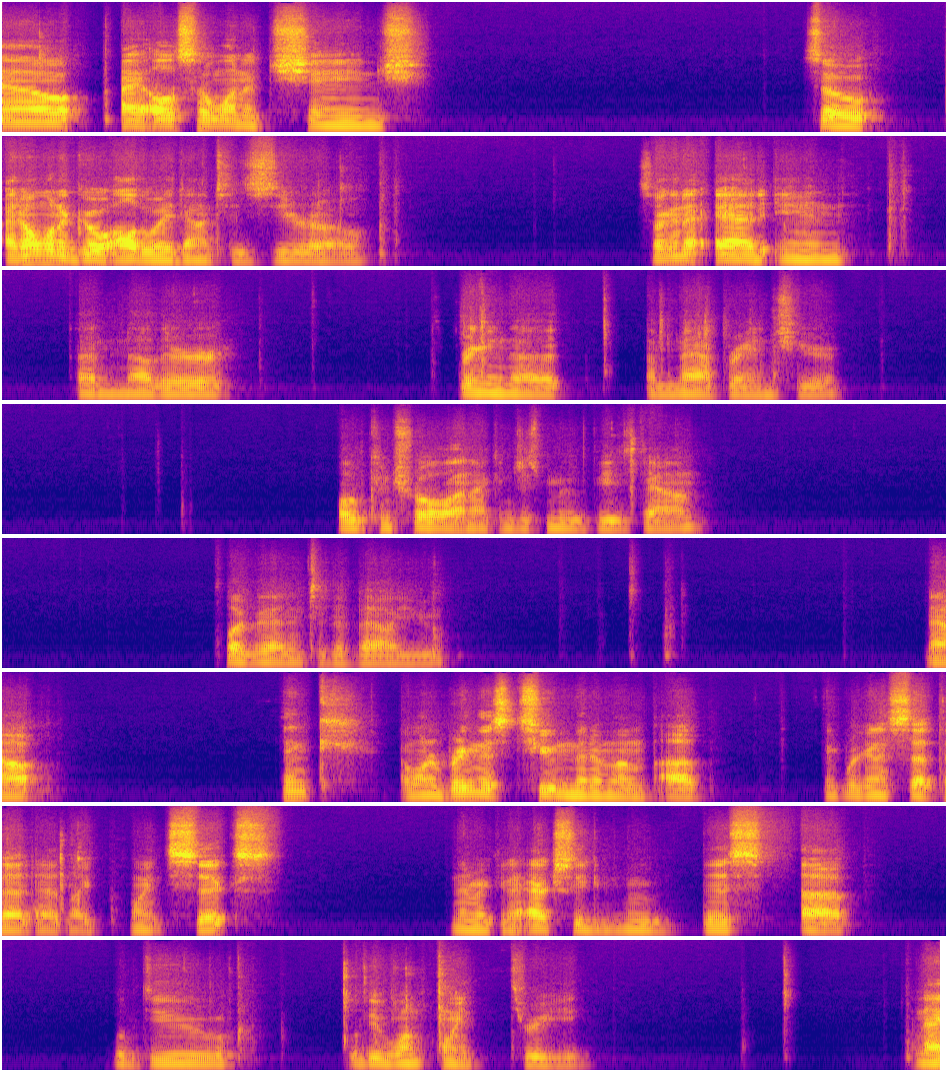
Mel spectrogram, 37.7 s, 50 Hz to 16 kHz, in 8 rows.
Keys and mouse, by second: 9.0 g, 10.3-10.9 middle drag, 10.9 click, 11.0-15.6 middle drag, 11.6 shift+a, 15.6-37.7 ctrl+drag.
